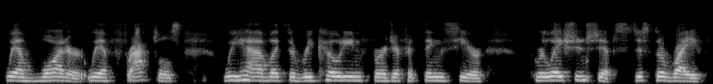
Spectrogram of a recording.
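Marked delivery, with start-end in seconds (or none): none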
